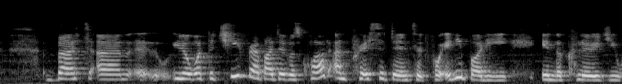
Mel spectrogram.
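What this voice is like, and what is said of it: South African English accent. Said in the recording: “from South Africa... as do I, hence the strange accent”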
